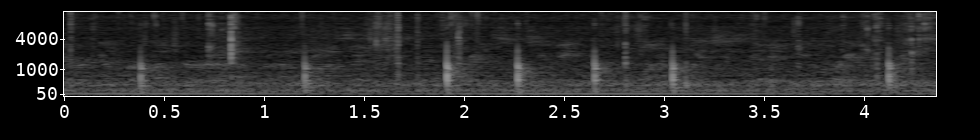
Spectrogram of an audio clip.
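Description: A metal utensil clinking against a glass bowl: sharp, uneven clicks, about two a second.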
